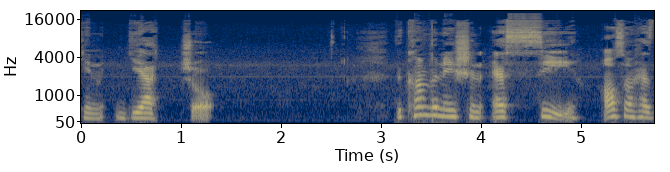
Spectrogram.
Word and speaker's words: ghiaccio: to get a hard G sound like in ghiaccio.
